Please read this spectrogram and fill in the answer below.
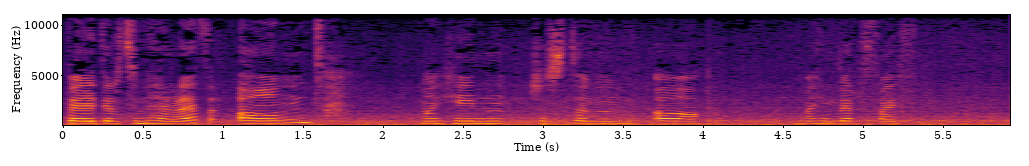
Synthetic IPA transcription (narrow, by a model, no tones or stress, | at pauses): b̥eːdirtʰəmɦɛɾɛðɔnd̥maɦɨːnd͡ʒəstʰənɔ | mahɨːnbɛrfajθ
